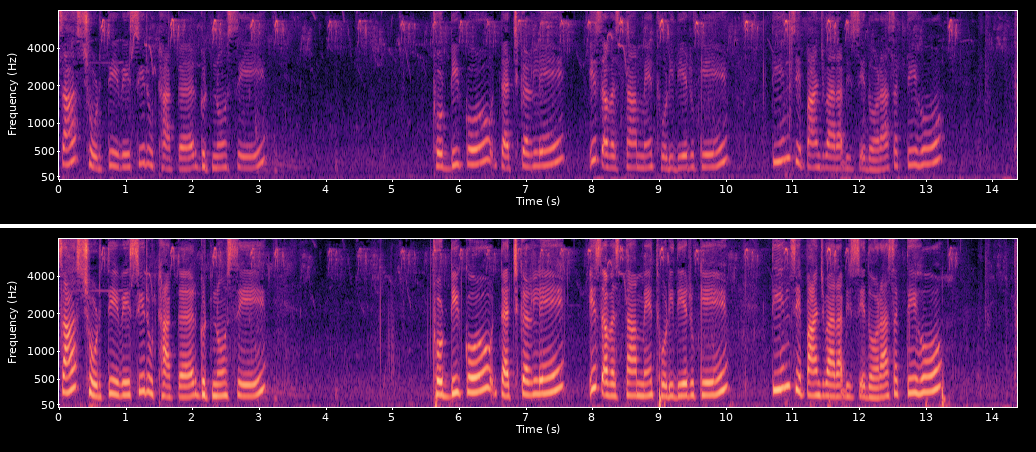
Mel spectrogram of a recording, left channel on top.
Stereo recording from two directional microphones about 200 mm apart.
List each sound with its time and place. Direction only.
0.0 s a woman's voice: 50° right (ahead or behind)
5.5 s a woman's voice: 50° right (ahead or behind)
11.0 s a woman's voice: 55° right (ahead or behind)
